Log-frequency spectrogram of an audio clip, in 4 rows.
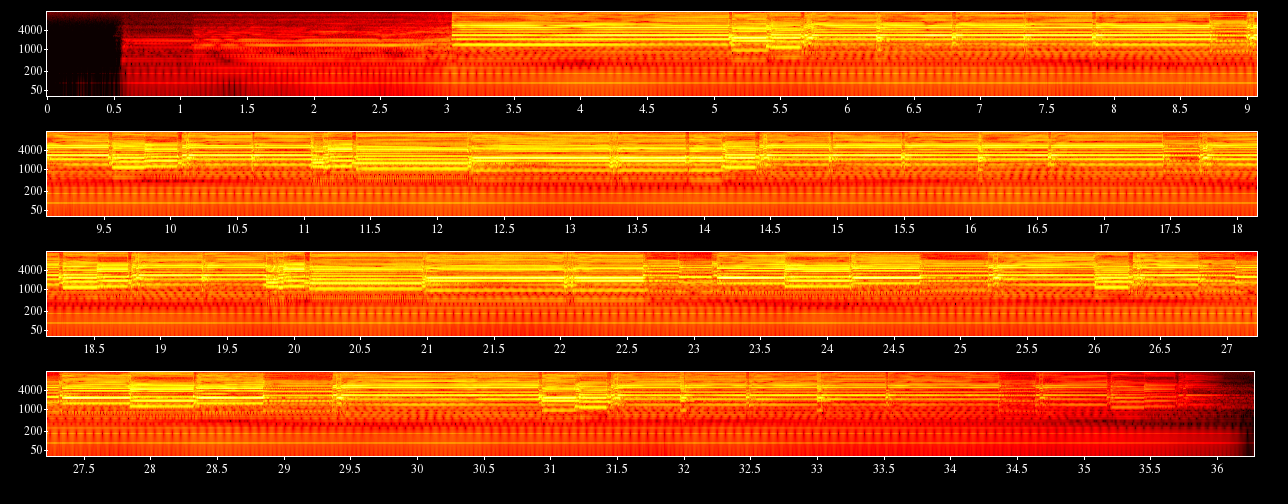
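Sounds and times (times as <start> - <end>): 
bagpipes playing a hymn: 0.6 - 36.2.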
